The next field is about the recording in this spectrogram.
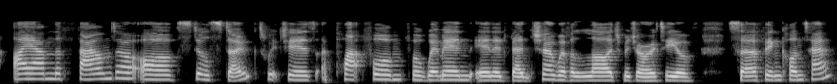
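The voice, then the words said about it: Mixed South London English accent. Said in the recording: “the accent gives it away, although I kind of have a bit of a mongrel accent. I grew up in South London”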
